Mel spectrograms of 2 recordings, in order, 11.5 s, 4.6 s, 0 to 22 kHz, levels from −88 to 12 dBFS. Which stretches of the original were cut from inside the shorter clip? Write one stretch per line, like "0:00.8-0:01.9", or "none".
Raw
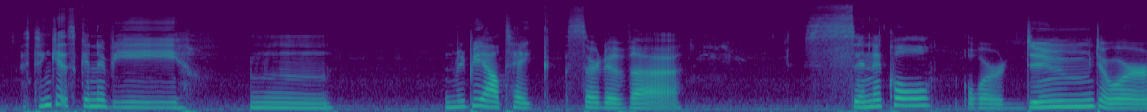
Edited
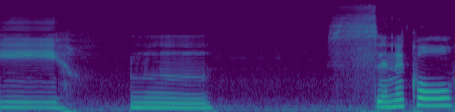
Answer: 0:04.4-0:08.0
